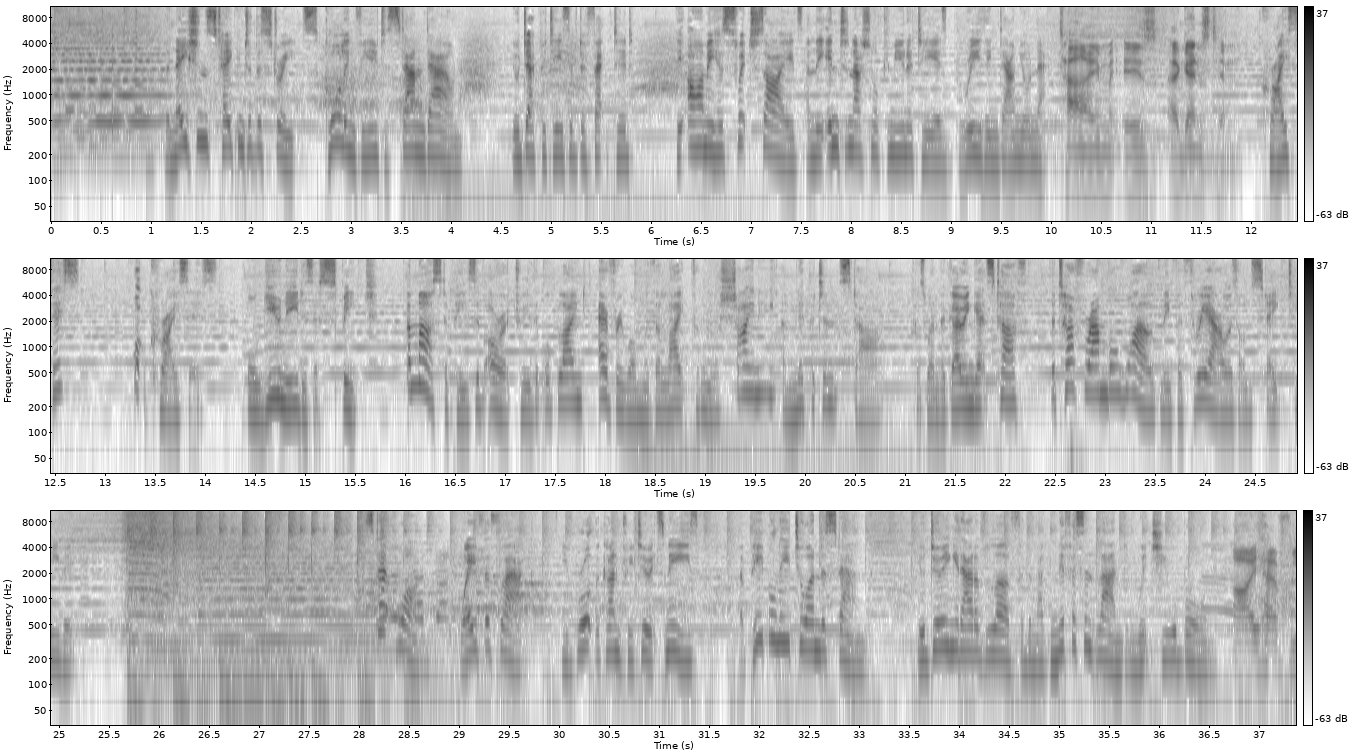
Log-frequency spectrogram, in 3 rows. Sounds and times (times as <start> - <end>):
Music: 0.0 - 37.3
Female speech, woman speaking: 1.2 - 10.0, 12.1 - 12.7, 13.3 - 25.2, 28.0 - 36.7.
